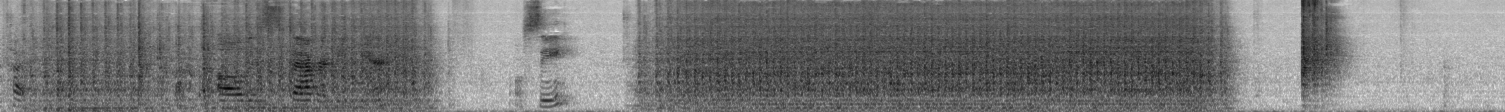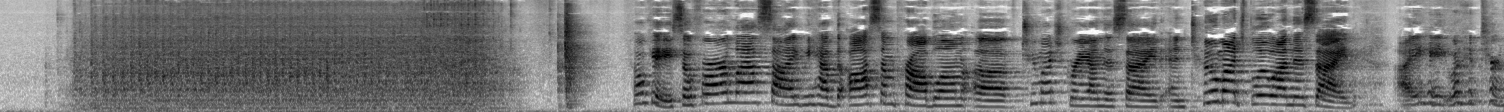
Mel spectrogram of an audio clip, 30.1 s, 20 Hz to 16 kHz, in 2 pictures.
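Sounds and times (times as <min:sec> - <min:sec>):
serger stitching thick fabric: 0:00.0 - 0:04.5, 0:06.2 - 0:12.4, 0:15.6 - 0:20.3.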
